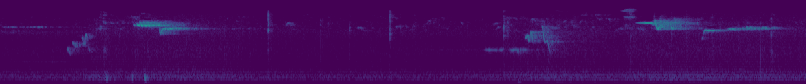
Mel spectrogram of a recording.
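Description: A wild bird singing two song phrases of whistled, gliding notes: a short one about a second in and a longer one from about five seconds in.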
